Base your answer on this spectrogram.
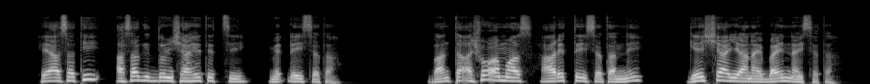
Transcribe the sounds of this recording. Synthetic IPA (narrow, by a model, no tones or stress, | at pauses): hɛɐsɐt̪ɪɐs̬ɐɡɪd̪ːɔnʃaːhɛt̪ɛt͡sːɪ | mɛɗːɛjsːɐt̪ɐ̰ | bɐnt̪ːɐʔɐʃɔɐmaːshaːɾɛt̪ːɛjsːɐt̪ɐnːɛ | ɡe̞ːʃːɐːjːaːnɐjbɐjnːɐjsːɐt̪ɐ̰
